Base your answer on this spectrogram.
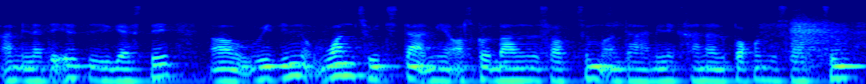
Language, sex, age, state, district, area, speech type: Nepali, male, 18-30, West Bengal, Darjeeling, rural, spontaneous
